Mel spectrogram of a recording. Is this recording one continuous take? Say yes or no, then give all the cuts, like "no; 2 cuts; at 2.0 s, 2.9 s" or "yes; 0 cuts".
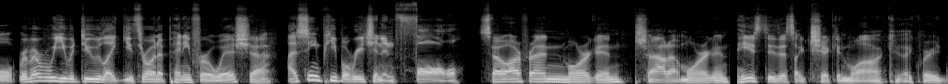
yes; 0 cuts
